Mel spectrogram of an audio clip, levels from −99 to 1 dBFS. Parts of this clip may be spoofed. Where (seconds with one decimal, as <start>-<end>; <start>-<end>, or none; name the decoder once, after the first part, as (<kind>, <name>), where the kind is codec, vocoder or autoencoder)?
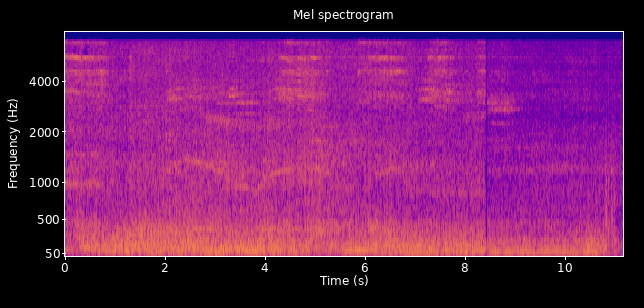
0.0-1.3 (vocoder, Vocos); 5.1-11.2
